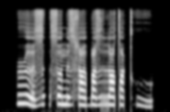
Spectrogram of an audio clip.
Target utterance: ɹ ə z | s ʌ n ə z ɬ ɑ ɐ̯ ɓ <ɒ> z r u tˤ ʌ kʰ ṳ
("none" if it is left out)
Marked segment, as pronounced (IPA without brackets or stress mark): ɑ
